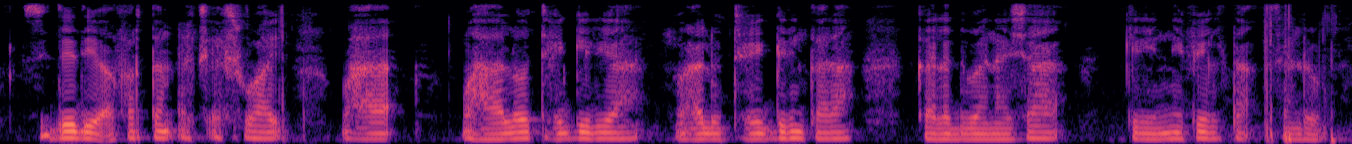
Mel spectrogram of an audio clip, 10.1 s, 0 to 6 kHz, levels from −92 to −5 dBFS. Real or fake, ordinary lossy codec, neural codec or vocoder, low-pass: real; none; none; 5.4 kHz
